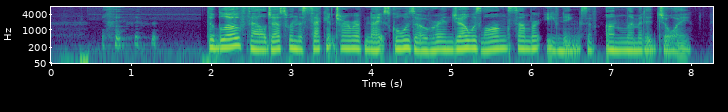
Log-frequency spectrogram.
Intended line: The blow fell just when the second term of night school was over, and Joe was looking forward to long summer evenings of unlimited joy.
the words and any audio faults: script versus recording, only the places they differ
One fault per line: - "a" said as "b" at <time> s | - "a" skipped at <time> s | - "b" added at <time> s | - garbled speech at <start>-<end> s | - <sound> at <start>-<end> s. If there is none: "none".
- laugh at 0.6-1.4 s
- "looking forward to" skipped at 5.4 s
